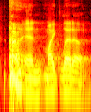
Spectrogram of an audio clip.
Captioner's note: clears throat twice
